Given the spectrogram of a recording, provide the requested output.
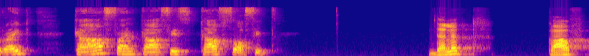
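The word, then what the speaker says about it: כף: Here value is 20 and sound is का का इसका मूल्य बेस है उच्चारण का है।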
